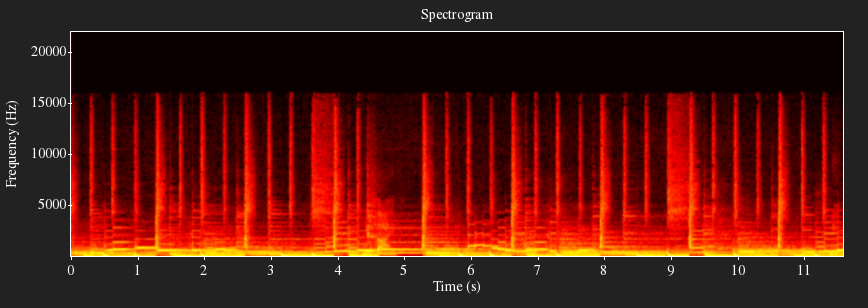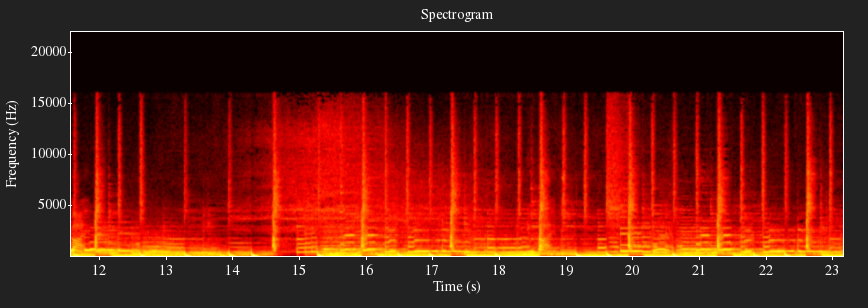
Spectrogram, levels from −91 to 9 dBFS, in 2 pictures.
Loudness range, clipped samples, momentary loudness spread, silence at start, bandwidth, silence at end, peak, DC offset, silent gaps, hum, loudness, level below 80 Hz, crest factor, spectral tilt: 2 LU; under 0.1%; 4 LU; 0 s; 16 kHz; 0 s; -2 dBFS; under 0.1%; none; none; -17 LUFS; -20 dBFS; 14 dB; -6.5 dB/octave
